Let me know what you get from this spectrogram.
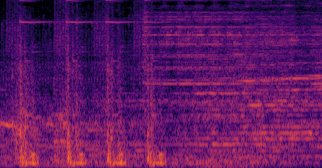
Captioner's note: bell dinging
